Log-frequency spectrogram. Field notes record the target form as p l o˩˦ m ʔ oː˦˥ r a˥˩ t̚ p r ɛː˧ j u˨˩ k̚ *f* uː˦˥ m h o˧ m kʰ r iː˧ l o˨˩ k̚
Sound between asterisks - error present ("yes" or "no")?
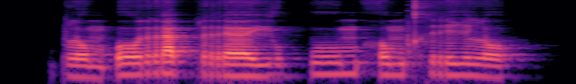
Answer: yes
